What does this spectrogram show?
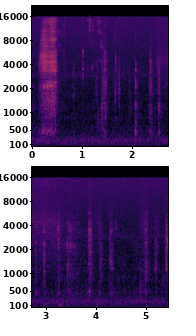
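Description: Close-miked eating: a short noisy bite right at the start, then soft, irregular mouth clicks of chewing.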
